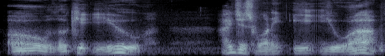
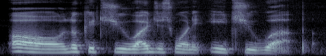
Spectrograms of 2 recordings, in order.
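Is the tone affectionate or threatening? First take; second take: threatening; affectionate. First: It sounds low, harsh and threatening. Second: It sounds high, smooth and affectionate. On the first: The speaker is a danger to the kitten. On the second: The speaker adores the kitten.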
